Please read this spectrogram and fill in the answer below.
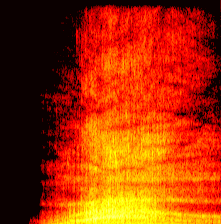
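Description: A big cat's roar, a sound effect. It starts about half a second in, swells quickly to its loudest, and trails off into a rattling growl near the end.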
